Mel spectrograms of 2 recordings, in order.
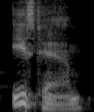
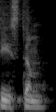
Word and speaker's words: Eastham: on the cape called east ham and i'm like how do you say east ham because obviously east ham is east ham and he's like it's easton it is not eastham i don't know where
